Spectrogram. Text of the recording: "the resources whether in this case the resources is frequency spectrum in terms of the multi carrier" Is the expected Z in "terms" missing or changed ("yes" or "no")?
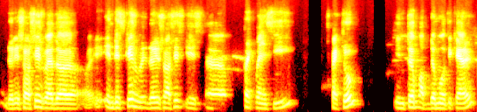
yes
